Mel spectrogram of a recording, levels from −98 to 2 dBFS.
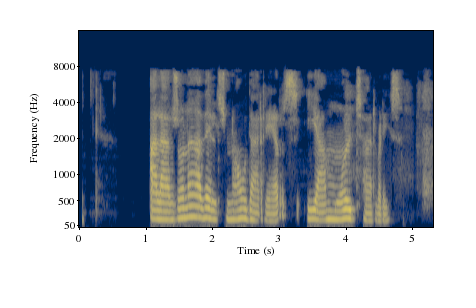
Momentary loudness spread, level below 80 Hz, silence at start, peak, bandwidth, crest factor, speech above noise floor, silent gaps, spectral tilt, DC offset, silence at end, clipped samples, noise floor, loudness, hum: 10 LU; -60 dBFS; 1.05 s; -2 dBFS; 7.8 kHz; 20 dB; 29 dB; none; -4.5 dB/octave; under 0.1%; 0 s; under 0.1%; -49 dBFS; -20 LUFS; none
